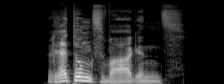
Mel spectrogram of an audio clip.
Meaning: genitive singular of Rettungswagen
- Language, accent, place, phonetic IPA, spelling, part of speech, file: German, Germany, Berlin, [ˈʁɛtʊŋsˌvaːɡn̩s], Rettungswagens, noun, De-Rettungswagens.ogg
